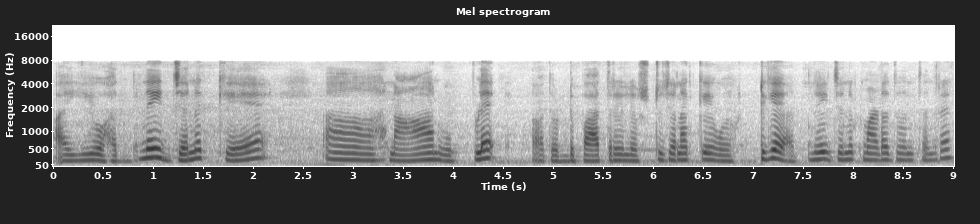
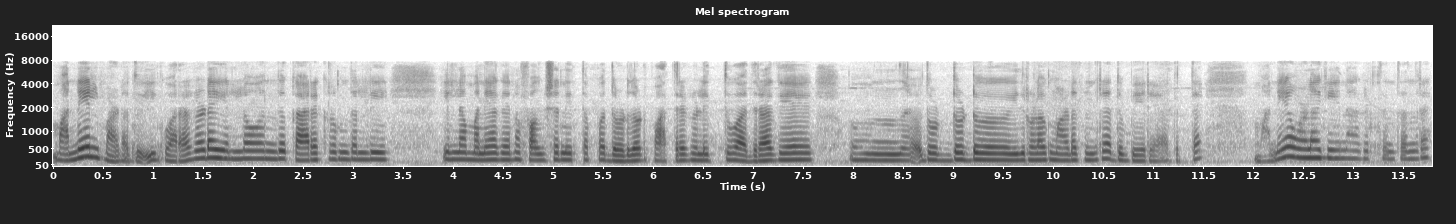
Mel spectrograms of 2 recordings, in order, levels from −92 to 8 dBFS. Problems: background sounds at intervals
